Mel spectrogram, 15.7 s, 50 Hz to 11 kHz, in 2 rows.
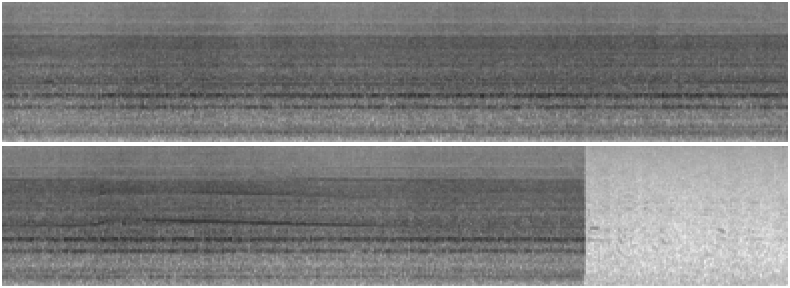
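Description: Honda VFR400 NC30's V4 engine running at a steady road speed, with wind noise. It cuts off abruptly about fourteen seconds in, leaving near quiet.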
